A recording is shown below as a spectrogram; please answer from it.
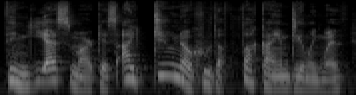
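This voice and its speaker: A man's voice: mid-range voice, very animated, normal speed, darkish tone. A man playing a smug, sadistic corporate villain in an audio roleplay, taunting with sarcastic, mock-polite manners. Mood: smug, gloating. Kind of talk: ASMR audio roleplay acting.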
